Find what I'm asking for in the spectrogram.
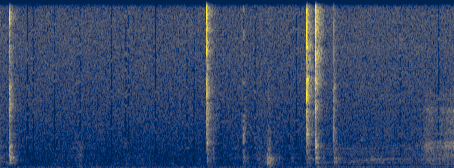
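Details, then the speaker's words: Valor flame-effect electric fire with a repaired control board, powered through a dim bulb tester: sharp clicks and low hum as the heater relay pulls in; too little current through the bulb drops supply voltage and trips the MCU. "That would have been the dim bulb tester kicking in there when I switched the heating element on. That's when the relay clicked in. So, obviously there wasn't enough current coming through the bulb here. So, the power dropped and the and the tripped the MCU out."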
